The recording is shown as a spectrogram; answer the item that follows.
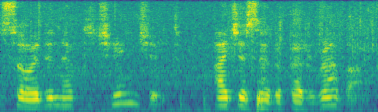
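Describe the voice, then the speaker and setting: Lively intonation from a man, noticeable background noise behind him. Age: 80s+. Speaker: funeral speaker, radio host. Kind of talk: eulogy. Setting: funeral. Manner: halting.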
